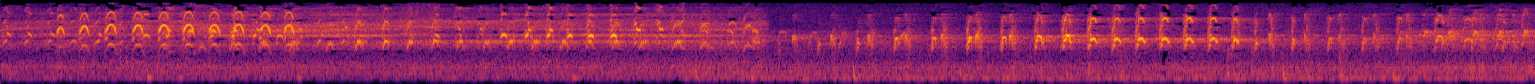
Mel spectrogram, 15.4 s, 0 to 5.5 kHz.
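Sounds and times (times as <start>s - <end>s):
White-tailed eagle giving barking yelps: 0.0s - 15.3s.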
